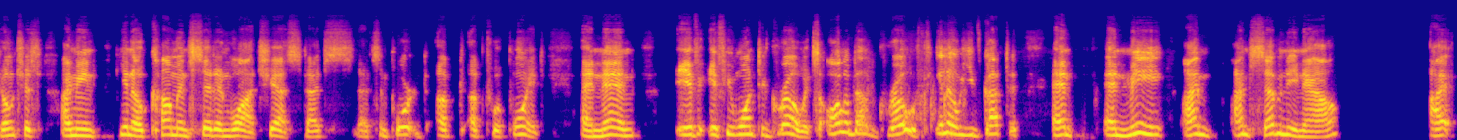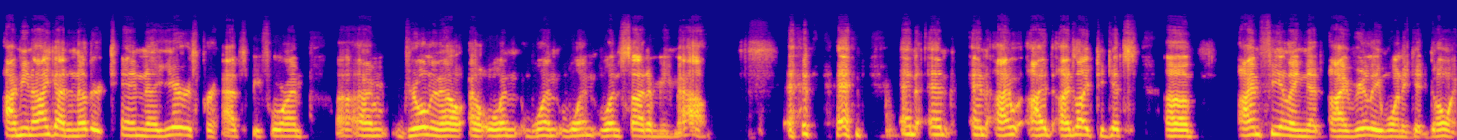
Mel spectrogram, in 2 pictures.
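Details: Stuttering from time to time with a lisp in an adult man; he says the lisp is more noticeable with the microphone close to his mouth.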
